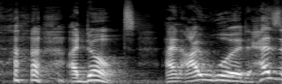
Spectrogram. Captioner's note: chuckle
